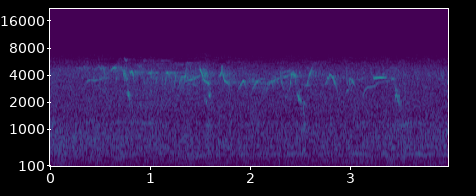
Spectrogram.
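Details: Eastern imperial eagle nest with two eaglets at morning feeding, June 29, 2024, nest-camera recording; faint, high squeaky chirps with short falling slurs scatter through four seconds of hissy background noise.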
